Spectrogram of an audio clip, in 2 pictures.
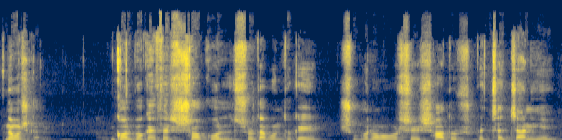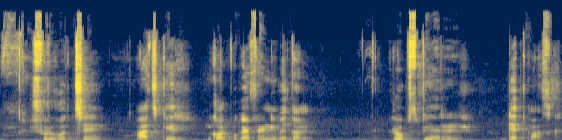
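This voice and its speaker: A man's voice: fairly low pitch, moderate pace, pauses often, slight background noise. A man announcing an audio story show, delivering a scripted introduction to listeners. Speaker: channel announcer.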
